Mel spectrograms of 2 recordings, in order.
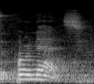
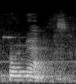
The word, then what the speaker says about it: Bronette: Her name is Bronette. Many of you might think that, oh, you're pronouncing that wrong, as I often do many words, but it's not Bronet, it's Bronette.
